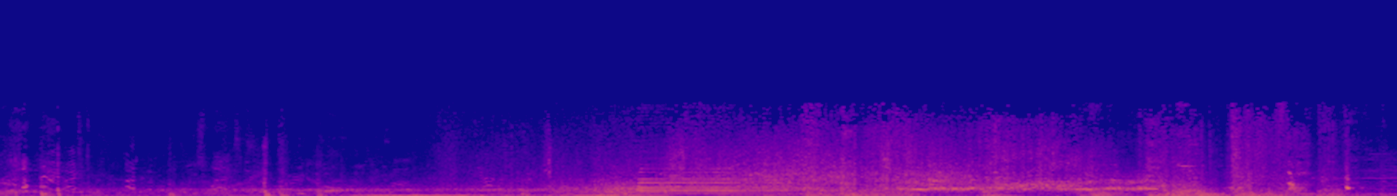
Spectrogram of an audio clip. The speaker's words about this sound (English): there's the van careening across the parking lot that almost hit her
